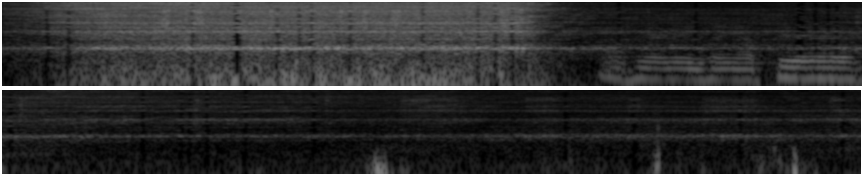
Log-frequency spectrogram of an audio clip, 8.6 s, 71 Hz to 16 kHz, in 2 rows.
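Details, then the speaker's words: Subaru engine on engine stand, misfire code, low compression in that cylinder: leakdown test far beyond 10%, microphone next to exhaust, steady loud air hiss escaping out the exhaust, then quiet. Leaking exhaust valve. "So, it's got quite a bit of leak down. If I put my hand under here, I have air coming out exhaust. This is the issue."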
